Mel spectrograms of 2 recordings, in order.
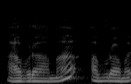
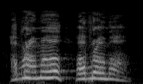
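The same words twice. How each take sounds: First: It is called calmly and slowly. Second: It is called loudly and urgently.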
